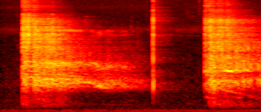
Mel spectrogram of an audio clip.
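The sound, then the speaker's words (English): Hissing blasts from air-powered toy guns in Green Invaders from the Red Planet, a Halloween game for trick-or-treaters run off an air compressor: two long, loud bursts of rushing air with a single sharp click between them. “Each gun has its own unique identifier, so I know who's shooting what alien. The way that works is we have an air compressor.”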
